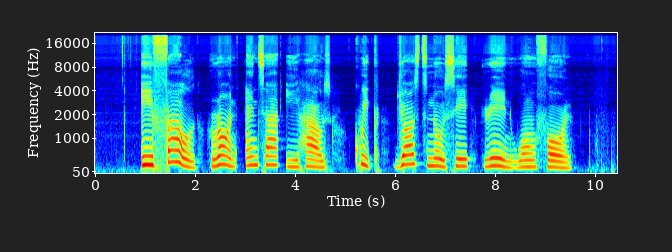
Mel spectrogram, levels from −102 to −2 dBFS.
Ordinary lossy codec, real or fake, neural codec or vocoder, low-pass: none; real; none; none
